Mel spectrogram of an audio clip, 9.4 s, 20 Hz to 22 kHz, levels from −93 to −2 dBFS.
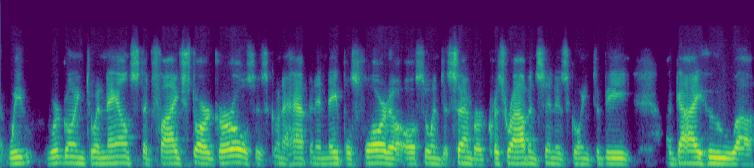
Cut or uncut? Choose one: uncut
